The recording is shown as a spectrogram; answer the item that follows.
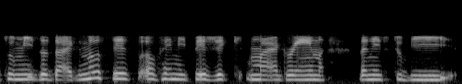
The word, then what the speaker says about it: hemiplegic: What is a hemiplegic migraine? I don't even know if I'm saying that correctly, but what is that? – Yeah, you're saying it perfectly.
